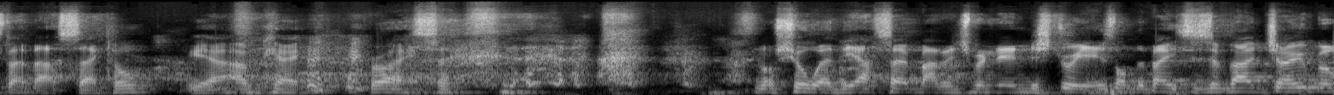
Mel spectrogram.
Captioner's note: panelist and audience laughs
